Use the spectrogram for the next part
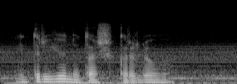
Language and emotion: Russian, neutral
